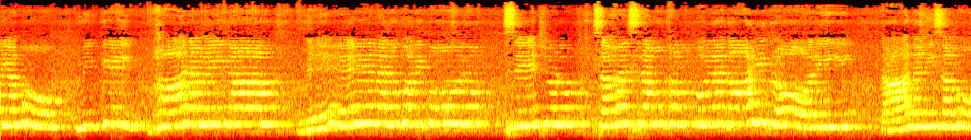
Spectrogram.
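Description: A single high voice chants a Telugu padyam (verse) in long, held notes that glide from one pitch to the next. The phrases are broken by short breaths every few seconds.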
